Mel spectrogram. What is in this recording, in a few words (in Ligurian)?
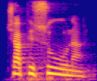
"ciapusuna", dialettu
